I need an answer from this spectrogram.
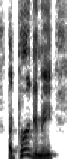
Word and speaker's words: hypergamy: think it's pronounced it hypergamy or hypergami." Hypergamy and its impact on dating and relationships. Lydia, the hyper like atrophy.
